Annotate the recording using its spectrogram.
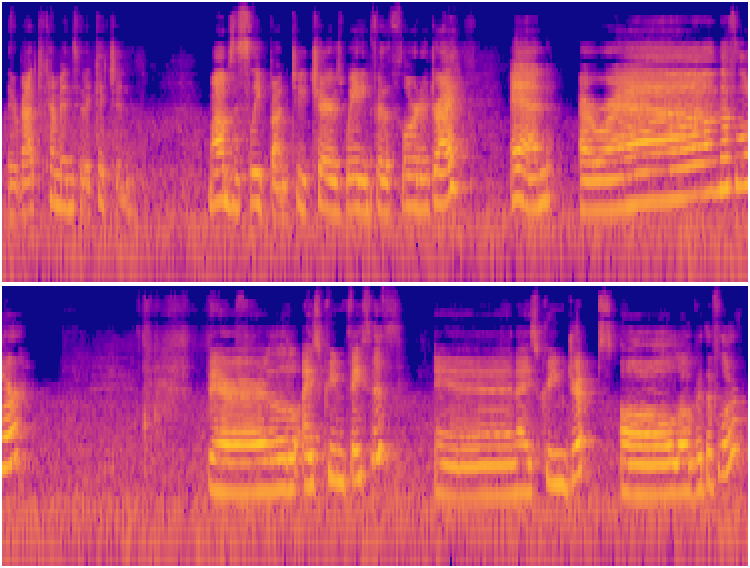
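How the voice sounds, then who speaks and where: A woman's voice: medium pitch, takes it slowly. A woman who teaches, reading a picture book aloud to children expressively, drawing out key words for drama and adding casual asides.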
